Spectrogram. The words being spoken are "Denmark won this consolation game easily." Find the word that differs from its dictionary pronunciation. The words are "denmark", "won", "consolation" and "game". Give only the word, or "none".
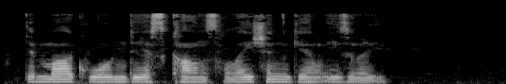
denmark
